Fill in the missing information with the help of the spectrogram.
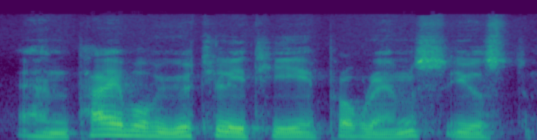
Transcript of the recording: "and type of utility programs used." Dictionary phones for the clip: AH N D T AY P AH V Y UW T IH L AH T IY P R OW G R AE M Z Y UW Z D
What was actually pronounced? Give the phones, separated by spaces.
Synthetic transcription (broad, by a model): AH N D T AY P AH V Y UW T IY L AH T IY P R OW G R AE M S Y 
